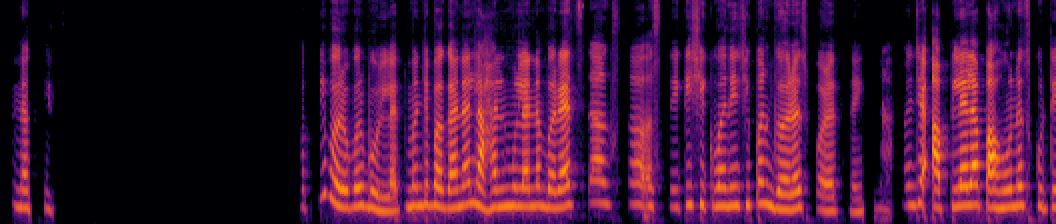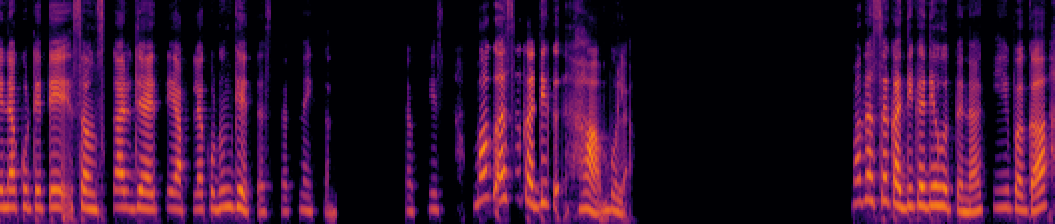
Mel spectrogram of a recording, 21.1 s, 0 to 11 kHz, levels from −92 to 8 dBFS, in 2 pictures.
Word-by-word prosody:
नक्कीच. 250 -3 -7 2.5
अगदी 260 - -14
बरोबर 270 -3 +3
बोललात. 230 -7 -2
म्हणजे 280 +2 -2
बघा 255 -2 +4
ना, 285 +3 +3
लहान 260 -3 +4
मुलांना 275 0 +2
बऱ्याचदा 280 +5 +3
असं 305 0 -10
असते, 260 -2 -7
की 295 +3 -4
शिकवण्याची 280 0 -2
पण 315 -3 0
गरज 235 +2 +2
पडत 205 -3 -2
नाही. 190 0 -11 0.4
म्हणजे 285 +2 -1
आपल्याला 265 +3 +7
पाहूनच 260 +3 +4
कुठे 260 -2 -5
ना 255 0 +1
कुठे 255 -1 -5
ते 260 0 +2 0.2
संस्कार 250 +1 -2
जे 255 - 0
आहेत 230 -1 0
ते 245 - -10
आपल्याकडून 230 +3 -8
घेत 250 -7 -4
असतात, 190 +1 -19
नाही 215 -2 -14
का. 200 -2 -26 0.8
नक्कीच, 220 +3 -20 0.3
मग 375 +5 -1
असं 390 0 -10
कधी 320 -2 +1 0.2
हां, 230 -2 -1
बोला. 205 -5 -9 2.2
मग 335 +2 -8
असं 355 0 -1
कधी-कधी 280 -1 +1
होतं 260 -8 -2
ना, 190 +2 -3
की 250 +4 -15
बघा 220 0 0
260 Hz, 135 wpm, -22 LUFS, 230-285 Hz, 2.5 s, आपल्याला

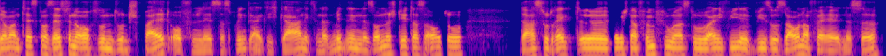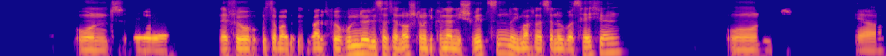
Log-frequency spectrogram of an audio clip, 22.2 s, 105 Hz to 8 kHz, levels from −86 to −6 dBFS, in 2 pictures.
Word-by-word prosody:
habe 100 - +5
mal - - +5
'nen 100 - -5
Test 115 +1 0
gemacht, 115 -4 0
selbst 105 +2 +2
wenn - - +2
du 115 - +5
auch 100 0 +4
so 105 +1 -2
'n 95 -2 +1
so 95 - -2
'n 90 - -5
Spalt - - +2
offen 80 - -2
lässt, 80 +1 -4
das - - -9
bringt 95 +2 -6
eigentlich 85 -2 -5
gar 100 - +2
nix. 90 -4 -6
Und - - -11
dann, - - -2
mitten 100 -1 -2
in 100 -2 0
der 90 -1 -1
Sonne 115 +8 +1
steht, 120 0 -4
das 105 -1 -1
Auto. 110 +1 0 0.7
Da 85 - +2
hast 100 +1 -2
du - - +2
direkt, 105 +1 0
äh, 100 -1 +5
glaube 105 0 +1
ich, 100 - -10
nach 100 - +4
5 115 +3 -2
Minuten 105 -3 +2
hast 100 0 -3
du 100 -1 +3
eigentlich 100 0 +2
wie, 105 -1 +1
wie 100 0 0
so 95 0 0
Saunaverhältnisse 85 +3 +1 1.0
und, 90 - -4
äh, 435 +2 +2 0.7
naja 95 - +1
für 95 0 +2
h - - -9
ich 95 - -7
sage 95 - +1
mal, 95 - +3 0.2
gerade 100 -1 0
für 95 -1 0
Hunde 120 +3 +4
ist 110 -2 -1
das 100 - 0
ja 105 - +2
noch 105 +4 +3
schlimmer, 105 -3 0
die - - -6
können 105 0 -1
ja 100 - +5
nicht 95 -1 -2
schwitzen, 115 +5 -3
die 105 -4 +2
machen 100 +1 0
das 95 - -1
ja - - -1
nur 95 0 +1
übers - - -1
Hecheln 135 +7 -1 1.3
und 90 - -5 1.0
ja. 85 -1 -4
100 Hz, 210 wpm, -23 LUFS, 95-110 Hz, 1.3 s, habe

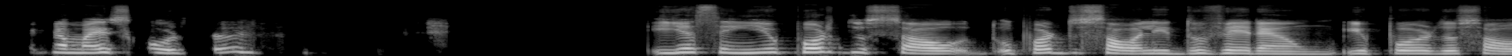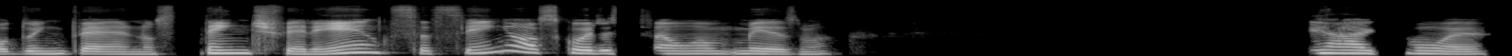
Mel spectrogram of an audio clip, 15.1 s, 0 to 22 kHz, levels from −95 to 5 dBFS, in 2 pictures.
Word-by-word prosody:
Fica 255 +1 0
mais 255 +3 +3
curto. 270 +3 -3 2.0
E 230 +3 0
assim, 275 -3 +1
e 270 - +2
o 280 - -1
pôr 285 +2 +6
do 275 0 -4
sol 200 -6 +2
o - - -2
pôr 245 +4 +2
do 235 - -10
sol 225 -3 +4
ali 205 +1 +1
do 200 +4 -2
verão 185 -5 +1
e 195 - -1
o - - -3
pôr 200 +1 +1
do 195 +1 0
sol 190 -3 -1
do 185 +2 -5
invernos, 170 -4 -4
têm 225 0 +4
diferença 220 +6 +1
assim 220 - -4
ou 340 - +1
as 255 -1 -2
cores 210 -4 0 0.2
são 190 -1 -4
mesma? 175 -2 -5 2.4
E 225 - -2
ai, 215 -2 +2
como 200 -3 -3
é? 170 0 -5
205 Hz, 145 wpm, -25 LUFS, 190-250 Hz, 2.4 s, pôr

